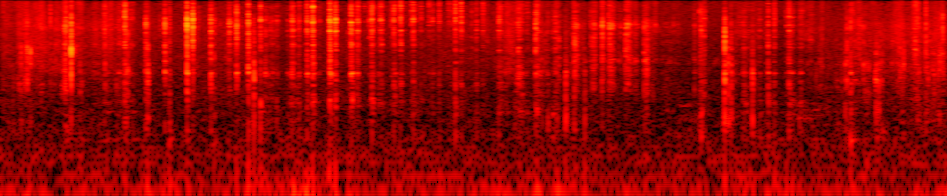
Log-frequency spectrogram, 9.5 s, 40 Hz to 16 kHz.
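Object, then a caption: 35mm camera lens, metal and plastic barrel. Rapid tapping on a 35mm camera lens, bought separately on eBay, produces many quick, dry taps with a light scratchy texture. The clicks are crisp and bright, each dying away almost instantly over a low background rumble.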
